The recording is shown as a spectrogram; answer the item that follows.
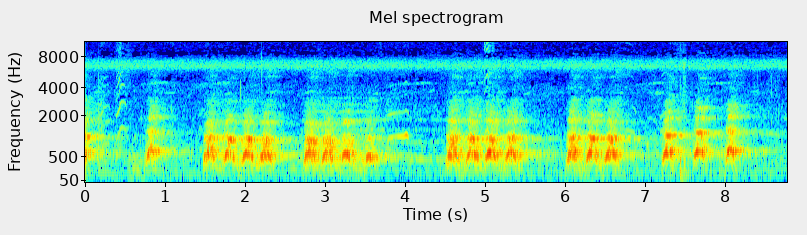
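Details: A monkey calls while feeding: harsh, barking bursts in quick runs of three to five, groups separated by short pauses, with a steady high electronic whine throughout.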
